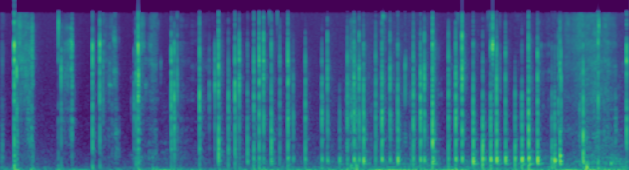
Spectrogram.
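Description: A hollow orange plastic Halloween pumpkin container with a green plastic lid and paper label, apparently holding candy, is tapped with long fake nails. Many quick, sharp clicks and taps mix with crinkling and scratching over a low background hum.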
